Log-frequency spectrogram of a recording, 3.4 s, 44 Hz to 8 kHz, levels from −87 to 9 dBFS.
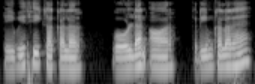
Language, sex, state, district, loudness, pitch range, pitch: Hindi, male, Uttar Pradesh, Lalitpur, -19 LUFS, 115-140 Hz, 125 Hz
